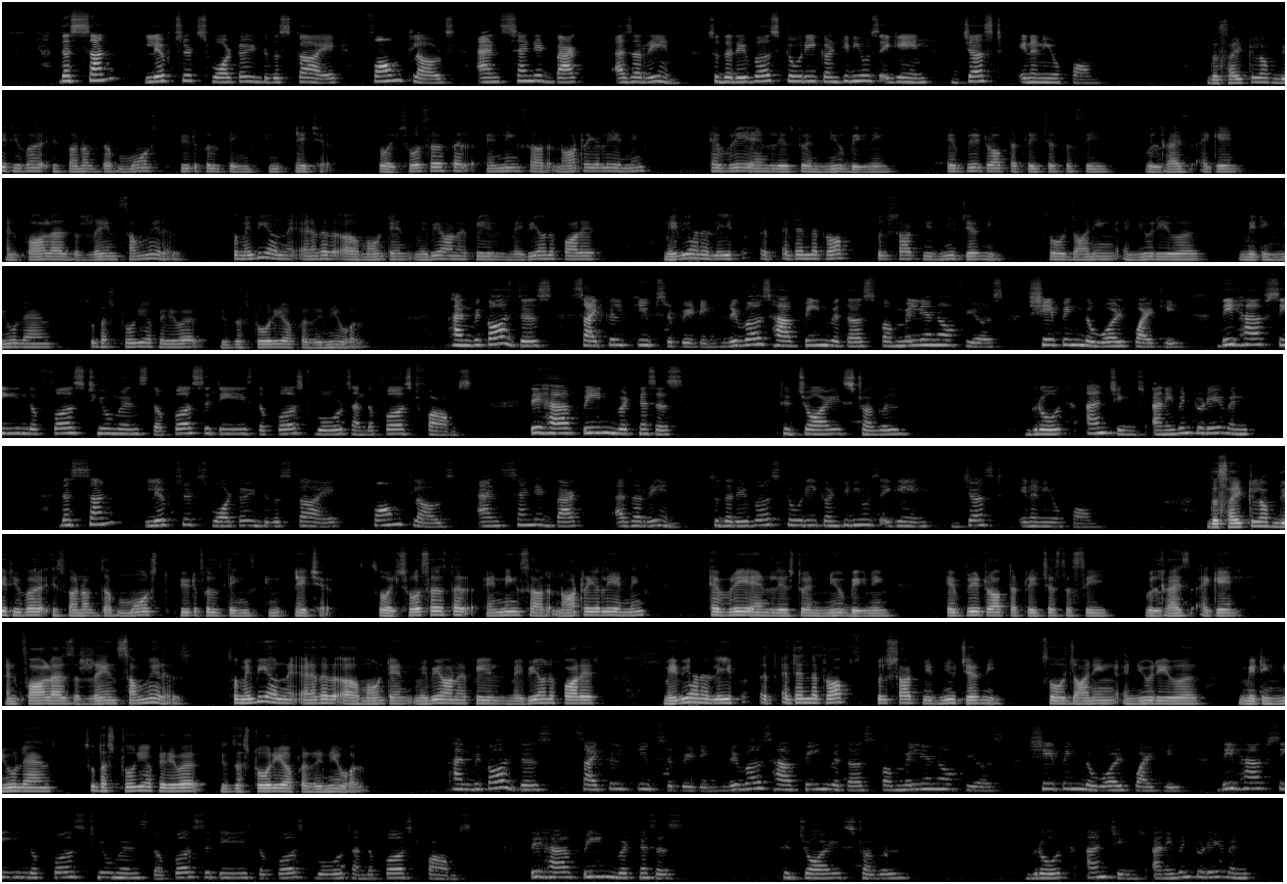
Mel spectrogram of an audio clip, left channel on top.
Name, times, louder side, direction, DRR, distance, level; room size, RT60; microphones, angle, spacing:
voice 1, 0.4-1.1 1.4-3.4 3.7-5.8 6.1-6.8 7.1-9.9 10.2-11.0 43.0-48.5 48.8-50.3 50.6-56.0 56.6-58.1 59.1-60.4 61.6-63.8, left 5 dB, 75° left, 0.6 m, -35 dB
voice 2, 12.1-16.1 16.6-19.3 19.9-21.7 22.3-23.9 24.3-25.2 25.7-27.5 28.0-31.6 32.3-34.1 34.4-35.7 36.1-37.7 38.0-39.0 39.4-42.2, right 6 dB, 75° right, 0.4 m, -31 dB
12.0 x 4.7 x 2.6 m
head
